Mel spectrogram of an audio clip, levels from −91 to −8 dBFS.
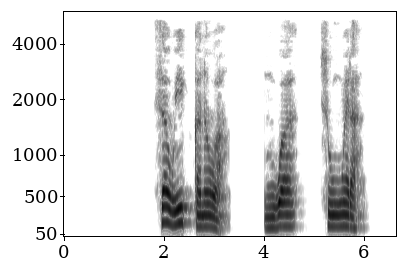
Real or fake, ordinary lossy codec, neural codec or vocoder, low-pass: fake; MP3, 32 kbps; codec, 16 kHz, 16 kbps, FreqCodec, larger model; 5.4 kHz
